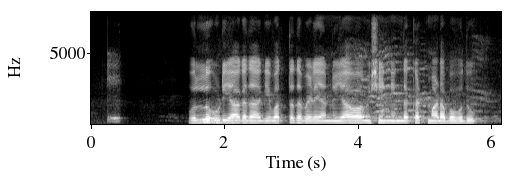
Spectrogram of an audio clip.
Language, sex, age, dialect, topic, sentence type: Kannada, male, 25-30, Coastal/Dakshin, agriculture, question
